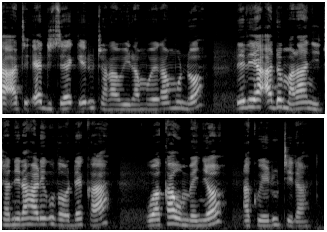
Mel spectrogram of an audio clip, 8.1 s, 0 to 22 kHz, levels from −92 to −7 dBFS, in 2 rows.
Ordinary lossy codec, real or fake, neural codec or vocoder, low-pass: none; real; none; none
